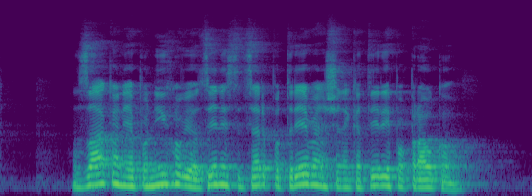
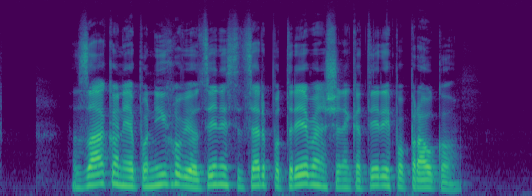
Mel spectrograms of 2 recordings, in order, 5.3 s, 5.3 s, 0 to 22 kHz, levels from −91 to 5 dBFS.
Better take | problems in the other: second | room echo; dies away in 0.7 s

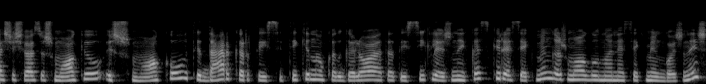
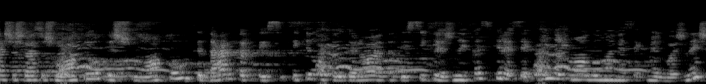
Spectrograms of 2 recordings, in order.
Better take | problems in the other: first | noise reduction (classical method WPE with log-MMSE)

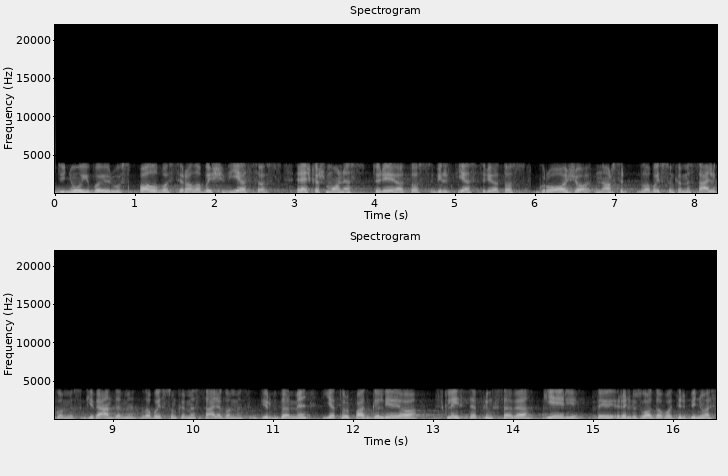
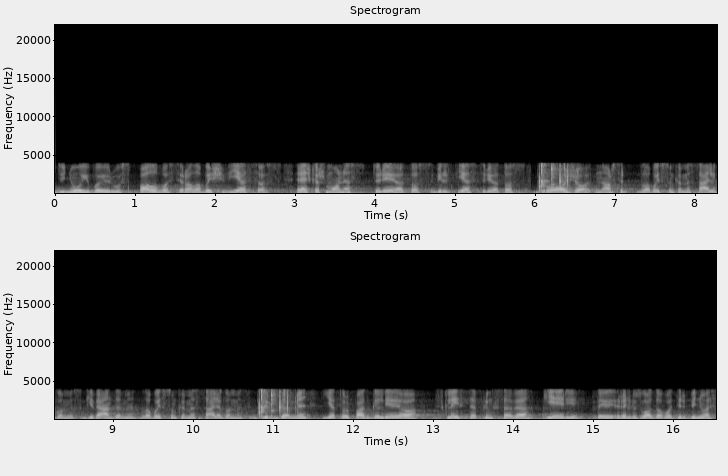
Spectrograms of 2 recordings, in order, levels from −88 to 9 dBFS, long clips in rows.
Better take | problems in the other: first | background sound (Crushing); 4 dB below the speech

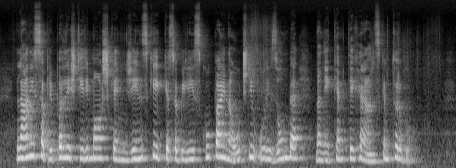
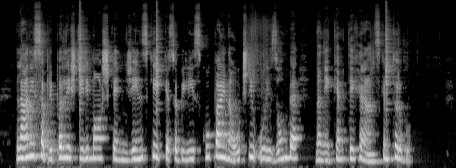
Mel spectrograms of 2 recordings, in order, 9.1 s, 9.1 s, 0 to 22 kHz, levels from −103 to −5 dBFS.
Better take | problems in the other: first | noise reduction (classical method spectral subtraction)

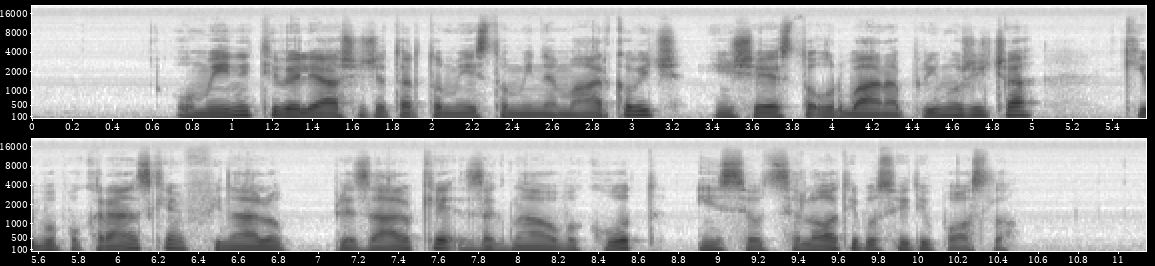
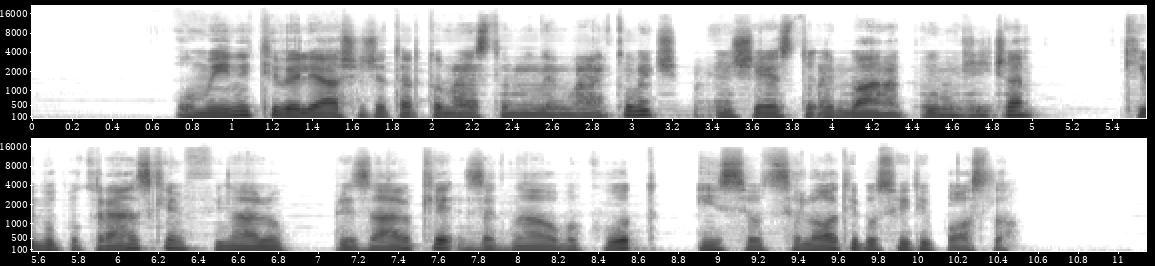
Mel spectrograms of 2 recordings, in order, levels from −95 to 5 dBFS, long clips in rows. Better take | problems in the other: first | noise reduction (neural mask model DeepFilterNet 3)

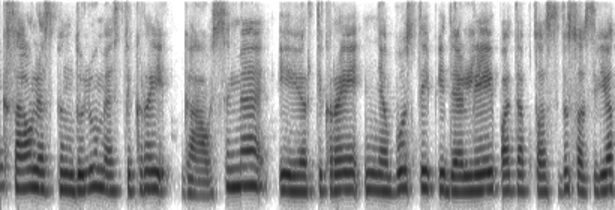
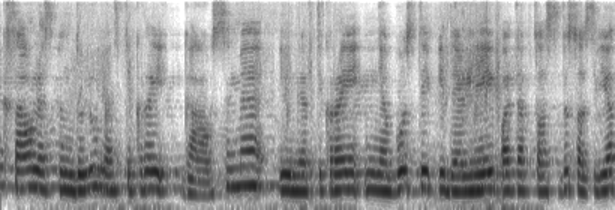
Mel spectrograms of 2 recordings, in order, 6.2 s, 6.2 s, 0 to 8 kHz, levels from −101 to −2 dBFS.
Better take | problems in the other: first | noise reduction (neural separator model SepFormer DNS4)

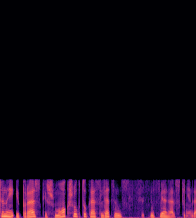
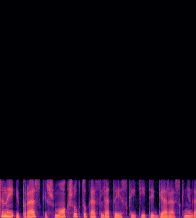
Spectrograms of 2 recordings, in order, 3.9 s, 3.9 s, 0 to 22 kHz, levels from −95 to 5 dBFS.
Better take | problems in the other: second | noise reduction (neural diffusion model UNIVERSE++)

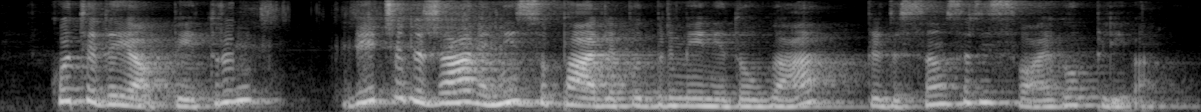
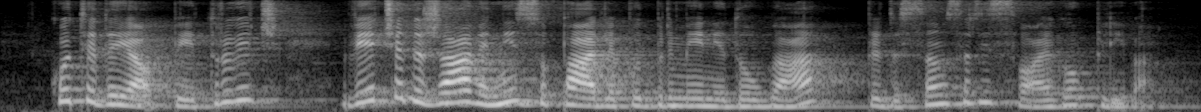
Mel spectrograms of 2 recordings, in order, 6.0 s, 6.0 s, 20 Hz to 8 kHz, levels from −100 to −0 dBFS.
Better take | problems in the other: second | noise reduction (neural separator model SepFormer DNS4)

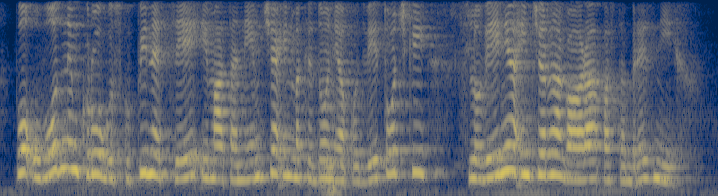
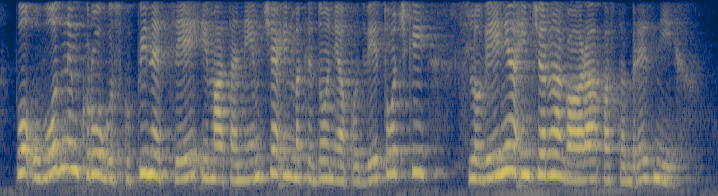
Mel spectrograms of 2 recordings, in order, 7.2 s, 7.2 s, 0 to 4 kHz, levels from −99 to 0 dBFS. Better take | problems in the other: second | background sound (Whoosh, swoosh, swish); 17 dB below the speech

